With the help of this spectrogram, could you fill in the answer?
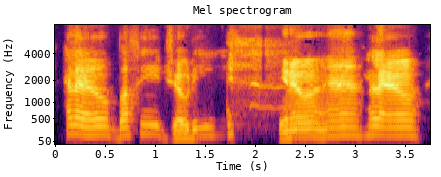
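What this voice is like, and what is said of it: Put-on English butler accent. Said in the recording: “to be like Mr. French... that would be the word that would set me into Mr. French... my English impression is like Dick Van Dyke and Mary Poppins... it's just a tad better... you could see I go in and out of it”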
